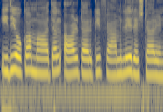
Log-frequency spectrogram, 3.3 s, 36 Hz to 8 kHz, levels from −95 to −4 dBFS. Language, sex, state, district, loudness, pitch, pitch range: Telugu, female, Telangana, Komaram Bheem, -17 LUFS, 235 Hz, 230-260 Hz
